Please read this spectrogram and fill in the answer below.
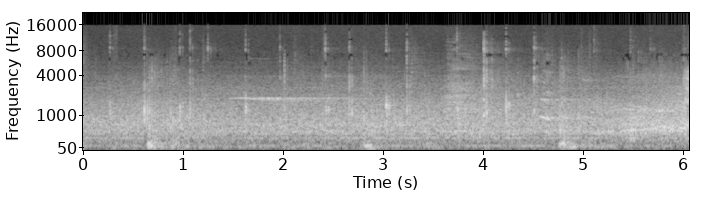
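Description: Table tennis ball clicking off the rackets and the table in a rally: a series of sharp, irregularly spaced knocks over the steady background noise of the hall.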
